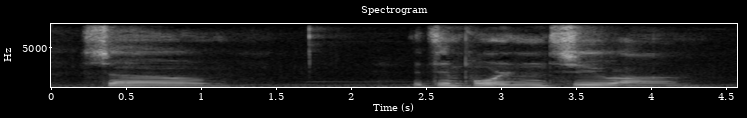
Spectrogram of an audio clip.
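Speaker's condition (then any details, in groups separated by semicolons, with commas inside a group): Cerebral palsy; wheelchair user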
